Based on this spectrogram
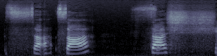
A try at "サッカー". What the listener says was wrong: い え 、 し じ ゃ な い で す 。 そ れ は 小 さ い つ 、a ▁little ▁つ 、which ▁has ▁no ▁pronunciation ▁by ▁itself, ▁but ▁makes ▁さ 。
